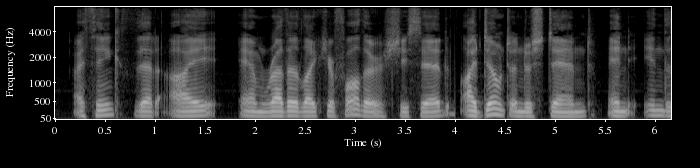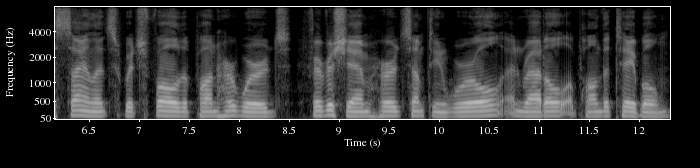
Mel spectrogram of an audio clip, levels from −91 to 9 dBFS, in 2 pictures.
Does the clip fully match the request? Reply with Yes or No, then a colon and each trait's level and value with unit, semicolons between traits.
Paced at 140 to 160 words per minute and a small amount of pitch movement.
Yes: average, 155 wpm; narrow, 1.4 semitones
